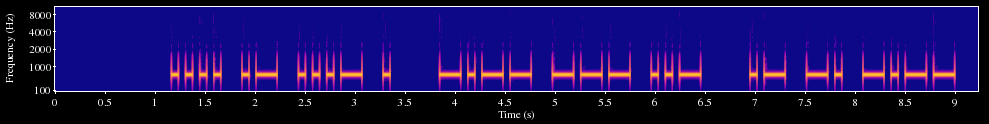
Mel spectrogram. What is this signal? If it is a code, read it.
Morse code, heard as a keyed tone, about 17 wpm, 700 Hz. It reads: HAVE YOU ANY
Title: Sentences from Top 1400 Words 17wpm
